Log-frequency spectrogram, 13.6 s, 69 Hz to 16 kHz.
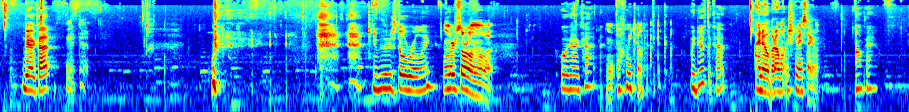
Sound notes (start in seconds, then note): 3.1 laughs; 8.6 chuckles softly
